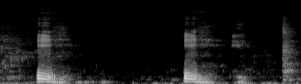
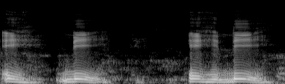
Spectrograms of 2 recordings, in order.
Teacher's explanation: Nah itu rahangnya turun namun lidah bagian tengah naik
